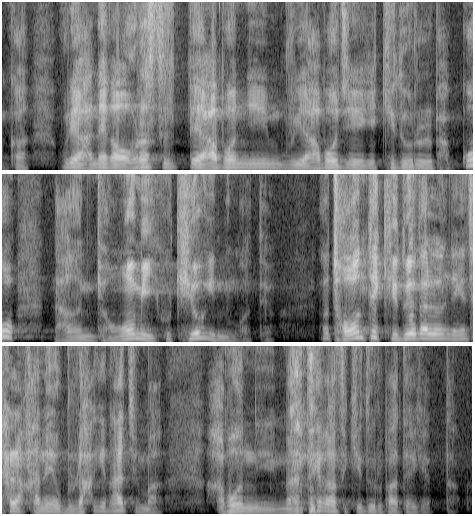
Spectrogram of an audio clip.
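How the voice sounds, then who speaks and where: A pastor in his thirties, his voice on the high side, preaches a sermon in a church sanctuary and tells a story from his own family. He is animated, shifting from quiet asides to loud exclamations.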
